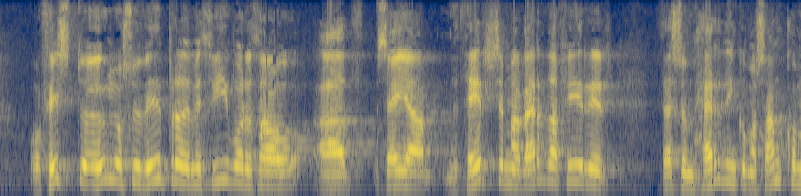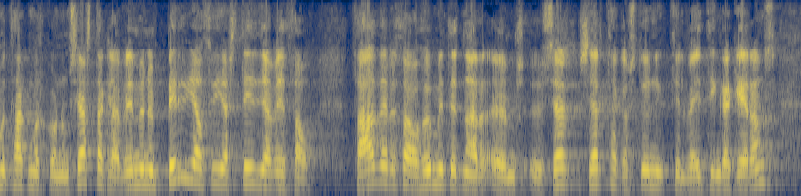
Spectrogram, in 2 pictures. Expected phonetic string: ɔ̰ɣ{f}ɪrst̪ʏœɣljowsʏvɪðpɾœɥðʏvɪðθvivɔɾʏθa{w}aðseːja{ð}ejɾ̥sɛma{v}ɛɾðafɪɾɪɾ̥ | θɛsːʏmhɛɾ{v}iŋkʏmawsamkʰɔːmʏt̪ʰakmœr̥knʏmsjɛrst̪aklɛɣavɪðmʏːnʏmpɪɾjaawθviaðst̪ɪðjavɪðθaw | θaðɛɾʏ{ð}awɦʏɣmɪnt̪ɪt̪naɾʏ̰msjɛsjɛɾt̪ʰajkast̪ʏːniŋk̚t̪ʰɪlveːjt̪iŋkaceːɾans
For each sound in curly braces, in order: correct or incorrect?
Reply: correct, correct, incorrect: θ, correct, incorrect: ð, incorrect: θ

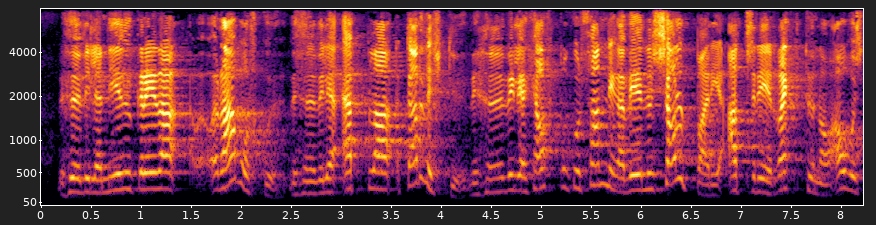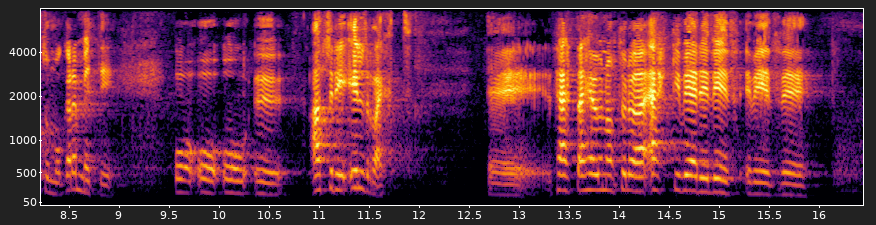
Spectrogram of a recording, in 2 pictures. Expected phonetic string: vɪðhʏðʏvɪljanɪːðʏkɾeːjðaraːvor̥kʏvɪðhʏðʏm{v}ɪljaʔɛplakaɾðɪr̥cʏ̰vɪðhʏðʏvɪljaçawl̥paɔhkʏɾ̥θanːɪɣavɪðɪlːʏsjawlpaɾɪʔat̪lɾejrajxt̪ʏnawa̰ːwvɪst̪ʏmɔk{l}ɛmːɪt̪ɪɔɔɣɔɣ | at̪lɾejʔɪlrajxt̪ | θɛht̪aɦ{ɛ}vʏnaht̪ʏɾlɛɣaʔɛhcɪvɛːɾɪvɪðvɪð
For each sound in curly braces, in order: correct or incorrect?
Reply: correct, incorrect: ɾ, correct

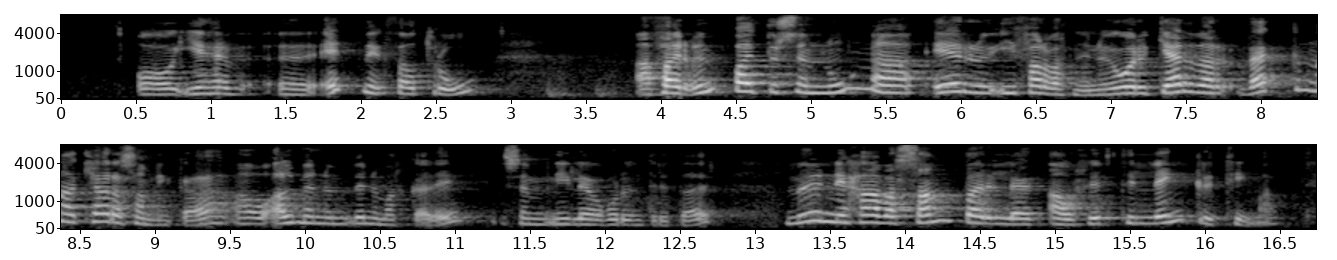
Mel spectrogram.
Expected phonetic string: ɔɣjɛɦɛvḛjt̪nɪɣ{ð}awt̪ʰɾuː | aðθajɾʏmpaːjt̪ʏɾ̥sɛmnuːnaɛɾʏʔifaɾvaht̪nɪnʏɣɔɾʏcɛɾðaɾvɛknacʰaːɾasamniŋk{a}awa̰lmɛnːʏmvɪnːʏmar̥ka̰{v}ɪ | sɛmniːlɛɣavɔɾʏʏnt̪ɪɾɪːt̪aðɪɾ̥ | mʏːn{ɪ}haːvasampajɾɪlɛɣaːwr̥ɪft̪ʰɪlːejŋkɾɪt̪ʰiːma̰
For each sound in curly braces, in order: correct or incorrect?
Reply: incorrect: θ, correct, incorrect: ð, correct

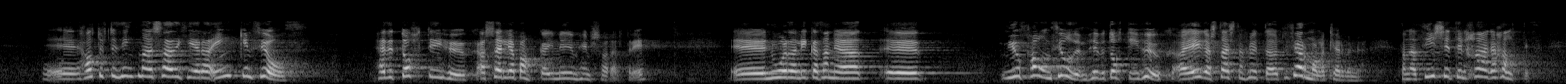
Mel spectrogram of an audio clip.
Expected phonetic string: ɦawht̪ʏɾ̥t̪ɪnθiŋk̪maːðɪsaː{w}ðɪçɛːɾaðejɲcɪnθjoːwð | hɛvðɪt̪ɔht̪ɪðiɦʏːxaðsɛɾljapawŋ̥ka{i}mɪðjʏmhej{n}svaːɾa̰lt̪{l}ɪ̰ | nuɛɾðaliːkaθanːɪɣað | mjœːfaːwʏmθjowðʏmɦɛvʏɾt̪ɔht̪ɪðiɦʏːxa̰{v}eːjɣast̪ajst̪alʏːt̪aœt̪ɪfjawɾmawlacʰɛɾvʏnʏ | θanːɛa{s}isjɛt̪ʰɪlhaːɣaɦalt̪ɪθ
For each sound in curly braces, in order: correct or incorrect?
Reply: incorrect: ɣ, correct, incorrect: m, incorrect: ɾ, incorrect: ð, incorrect: θ

